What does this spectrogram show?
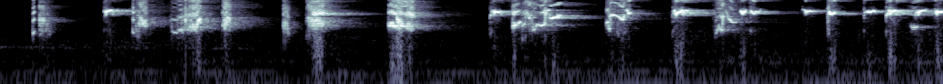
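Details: Lovebird song used in contest training: rapid, almost continuous high chattering with many short whistled notes and squeaky trills, lively and busy.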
